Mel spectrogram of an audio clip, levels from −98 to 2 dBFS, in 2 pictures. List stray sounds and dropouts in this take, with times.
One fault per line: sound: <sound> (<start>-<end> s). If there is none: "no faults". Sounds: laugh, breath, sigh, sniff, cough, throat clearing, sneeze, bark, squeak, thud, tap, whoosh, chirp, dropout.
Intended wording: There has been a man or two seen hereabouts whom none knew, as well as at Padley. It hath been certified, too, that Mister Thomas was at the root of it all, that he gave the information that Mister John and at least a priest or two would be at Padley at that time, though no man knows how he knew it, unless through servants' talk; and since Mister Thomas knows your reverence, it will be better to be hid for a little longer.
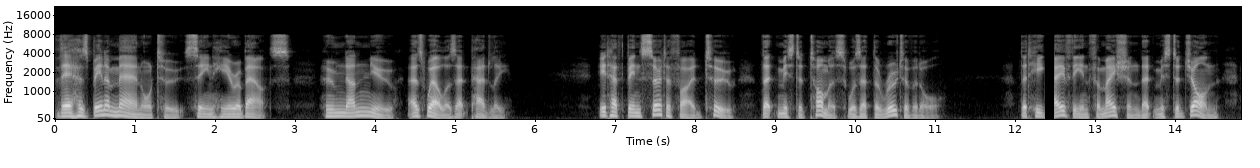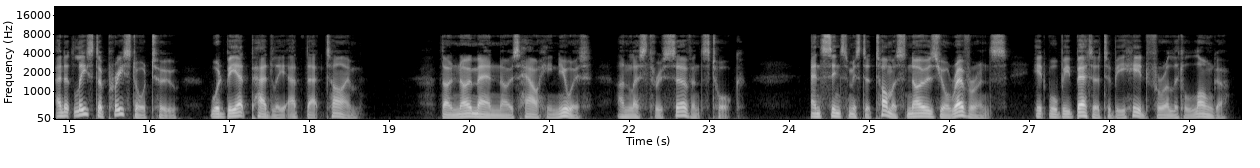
sound: dropout (12.4-12.5 s)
